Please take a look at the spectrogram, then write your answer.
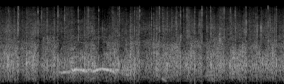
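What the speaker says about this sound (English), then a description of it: "Ladies and gentlemen, please, big round of applause for Sue Wong." Steady applause from a TV studio audience fills the whole stretch, dense and continuous, with a brief cheer-like tone rising above the clapping.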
